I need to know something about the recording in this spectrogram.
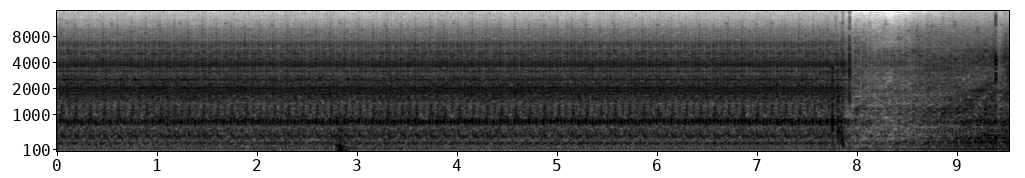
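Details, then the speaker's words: BMW 318D with N47 diesel, cold start, loose engine cover: busy rattle about four times a second over diesel clatter; timing chain suspected but unconfirmed, also a squeak probably from the alternator pulley. "Okay, so there definitely is some kind of rattle on startup. I don't think it's helped with this engine cover being loose, so we'll get this out of the way."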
